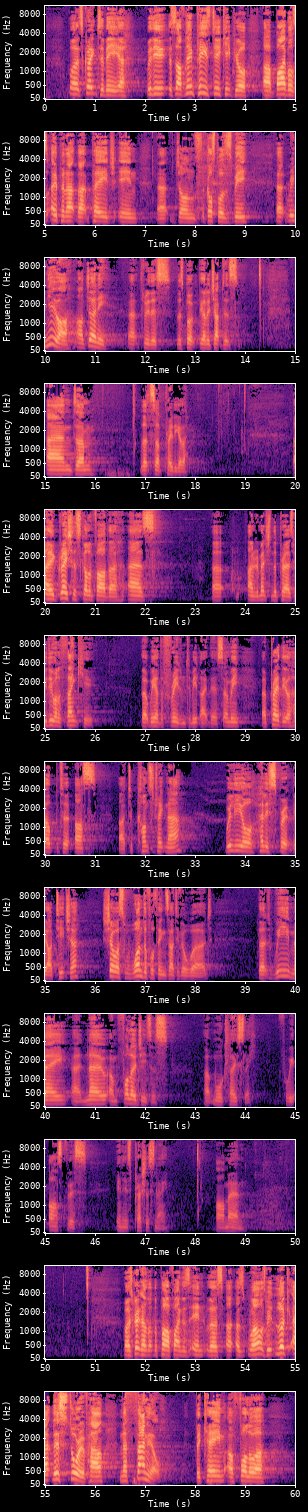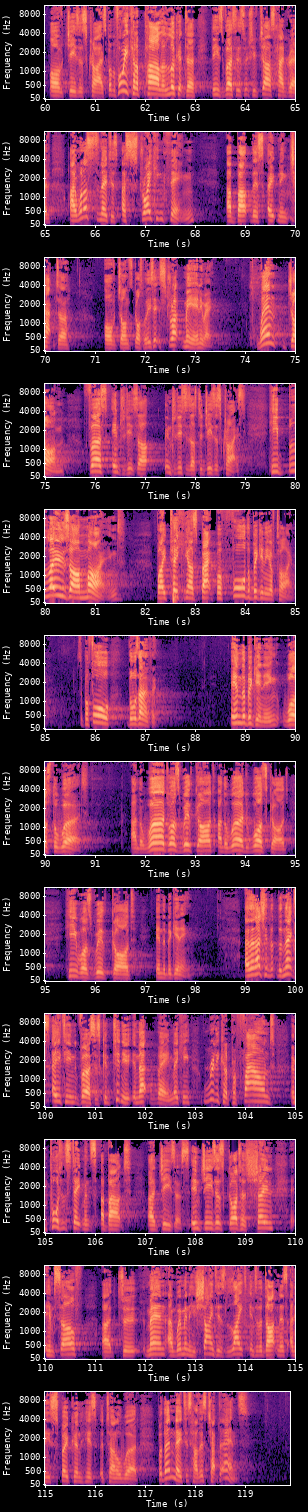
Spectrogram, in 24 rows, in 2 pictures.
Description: Media for 4pm Service on Sun 05th Jun 2016 16:00 Speaker
Series: This is Jesus Theme: Son of God, Son of Man Sermon Search the media library There are recordings here going back several years.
